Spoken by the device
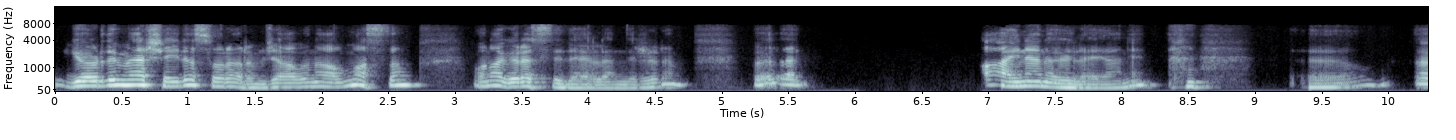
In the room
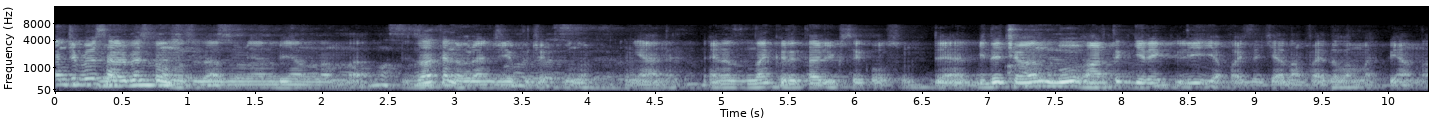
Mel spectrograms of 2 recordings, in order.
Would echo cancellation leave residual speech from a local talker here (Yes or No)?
Yes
